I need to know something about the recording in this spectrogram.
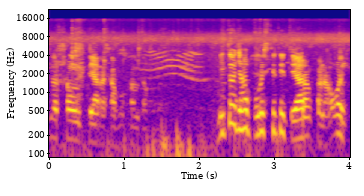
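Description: Men talking in conversation, with a brief high call that rises and falls in pitch from a bit over a second in to about two seconds in, between stretches of speech.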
